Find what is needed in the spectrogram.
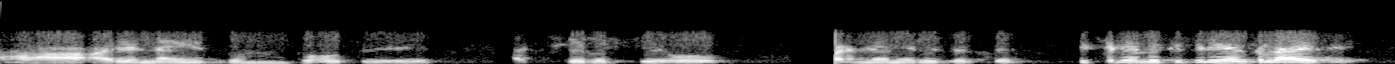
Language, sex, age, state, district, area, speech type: Hindi, male, 60+, Uttar Pradesh, Lucknow, urban, conversation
